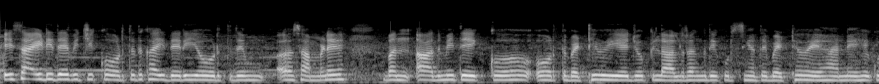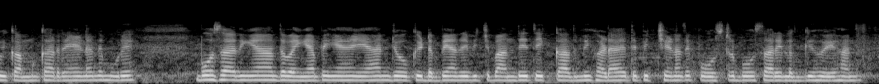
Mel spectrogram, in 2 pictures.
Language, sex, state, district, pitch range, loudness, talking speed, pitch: Punjabi, female, Punjab, Kapurthala, 190-205 Hz, -14 LUFS, 210 wpm, 195 Hz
